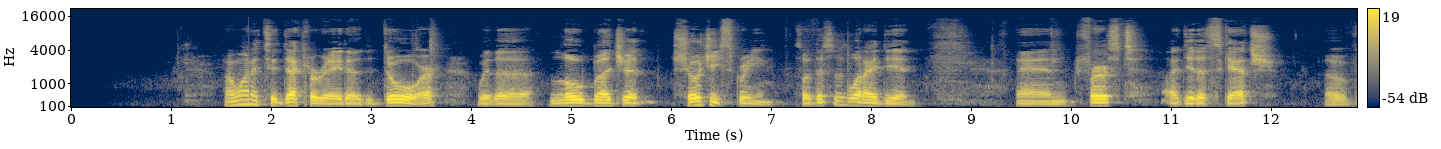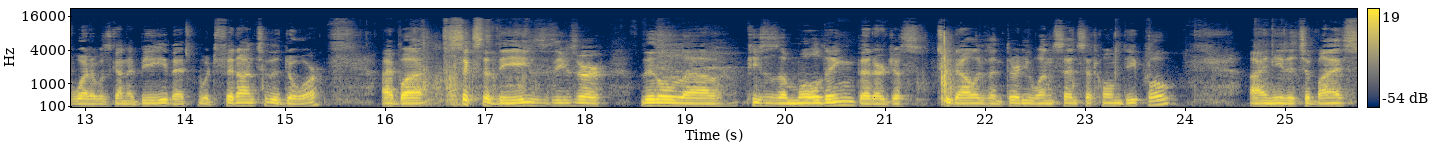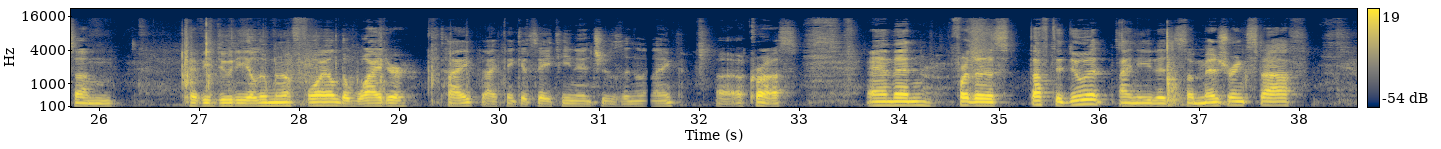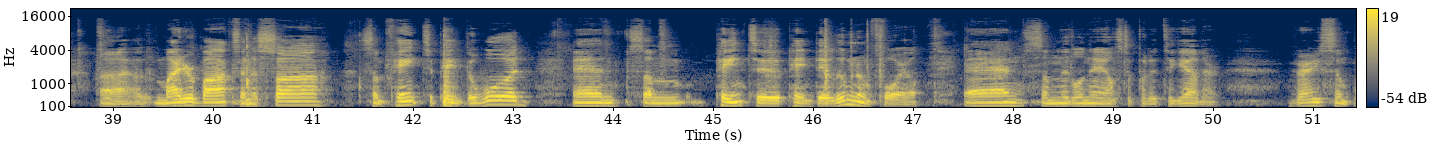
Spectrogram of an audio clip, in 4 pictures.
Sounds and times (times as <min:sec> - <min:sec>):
Speech: 0:01.5 - 0:08.5, 0:09.4 - 0:15.4, 0:16.0 - 0:23.9, 0:24.6 - 0:26.2, 0:26.9 - 0:33.0, 0:33.7 - 0:38.1, 0:38.8 - 0:50.1, 0:50.8 - 0:51.4.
